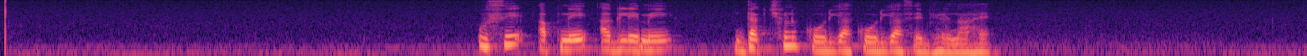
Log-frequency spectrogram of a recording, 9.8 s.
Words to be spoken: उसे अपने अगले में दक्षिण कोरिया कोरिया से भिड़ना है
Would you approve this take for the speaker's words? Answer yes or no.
yes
